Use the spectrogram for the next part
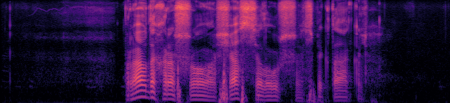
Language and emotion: Russian, sad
